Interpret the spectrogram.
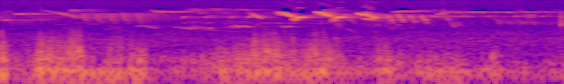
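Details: A Reed Bunting at a reedbed in early spring, March, before sunrise, gives thin high chirps and short downslurred notes in quick irregular bursts over a steady low rumble of wind or distant traffic.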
